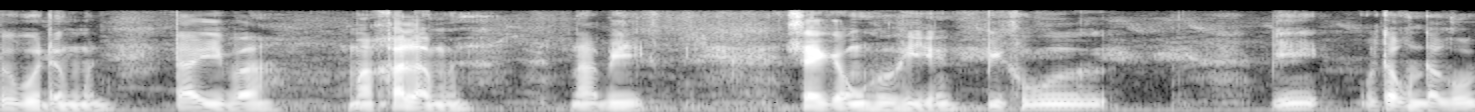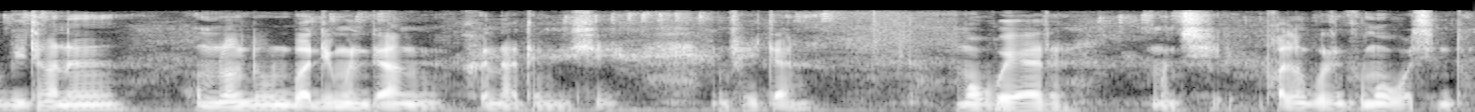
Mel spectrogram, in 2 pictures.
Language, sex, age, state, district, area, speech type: Bodo, male, 45-60, Assam, Baksa, rural, spontaneous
